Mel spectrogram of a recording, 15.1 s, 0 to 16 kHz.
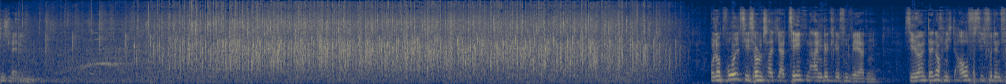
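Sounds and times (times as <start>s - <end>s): large crowd applauding: 0.6s - 10.4s.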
